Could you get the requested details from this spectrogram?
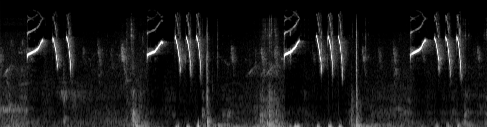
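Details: Female chòe than, an Oriental magpie-robin, voice used to excite male birds: four phrases about every two and a half seconds, each a rising whistle then two to four crisp downward-swept notes, with faint knocks in the background.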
